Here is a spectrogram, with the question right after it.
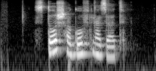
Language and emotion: Russian, neutral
